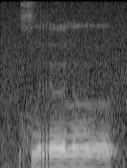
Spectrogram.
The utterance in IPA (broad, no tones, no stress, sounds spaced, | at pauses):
xʷ ə r əː l ɤ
